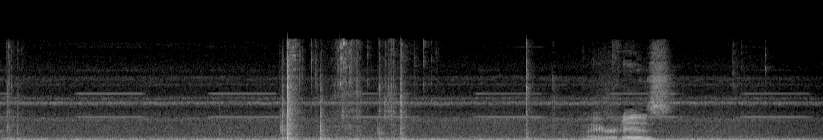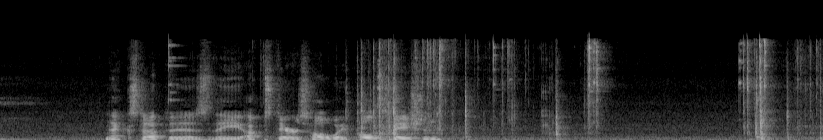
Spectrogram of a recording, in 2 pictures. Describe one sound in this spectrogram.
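A bunch of keys jingles.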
